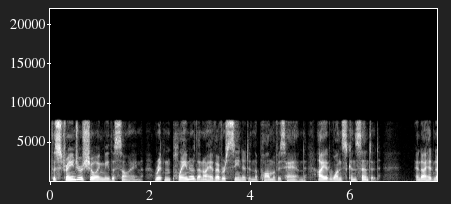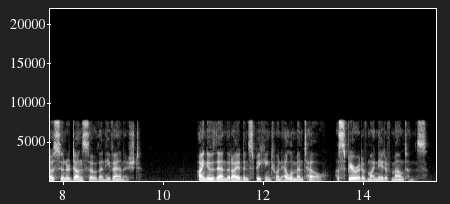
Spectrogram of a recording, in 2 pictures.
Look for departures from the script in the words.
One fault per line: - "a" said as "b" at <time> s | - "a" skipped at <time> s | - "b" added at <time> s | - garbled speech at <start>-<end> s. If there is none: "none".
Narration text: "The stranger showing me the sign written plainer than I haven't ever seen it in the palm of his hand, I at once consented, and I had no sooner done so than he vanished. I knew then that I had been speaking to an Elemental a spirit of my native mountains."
- "haven't" said as "have" at 3.2 s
